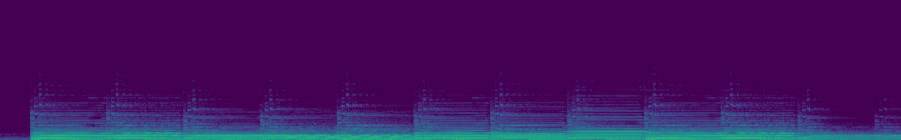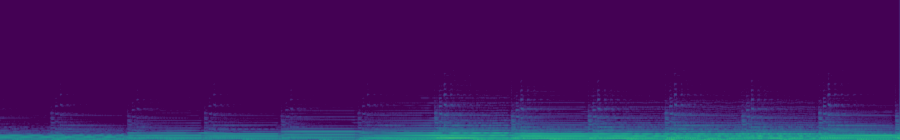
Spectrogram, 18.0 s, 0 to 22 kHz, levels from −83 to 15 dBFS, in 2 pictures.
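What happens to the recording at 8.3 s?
Zipper noise runs from 7.87 to 8.45 s. The level drops about 10 dB in unsmoothed steps, roughly forty a second, each adding a faint tick.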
